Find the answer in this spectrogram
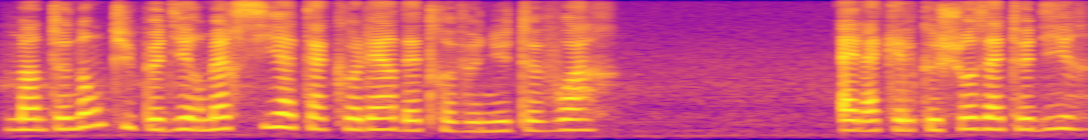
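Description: Woman as a caring little girl, light high voice, warm tone, patient and soothing, storybook. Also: fairly even intonation, moderate pace, natural voice. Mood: gentle. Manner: soft, patient, guiding. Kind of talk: children's audio story.

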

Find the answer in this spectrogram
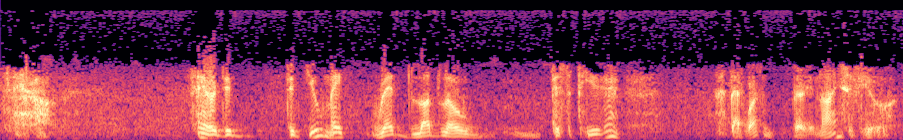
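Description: An actor playing a nervous, flustered professor and husband in a radio drama, speaking in a hesitant, excitable, stammering way. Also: male voice, deep voice, slow, gravelly, pauses often, heavily acted. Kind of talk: vintage radio drama acting. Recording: muffled lo-fi radio broadcast, faint noise.

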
